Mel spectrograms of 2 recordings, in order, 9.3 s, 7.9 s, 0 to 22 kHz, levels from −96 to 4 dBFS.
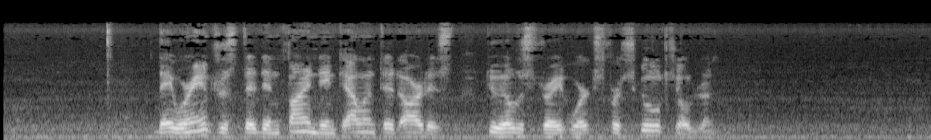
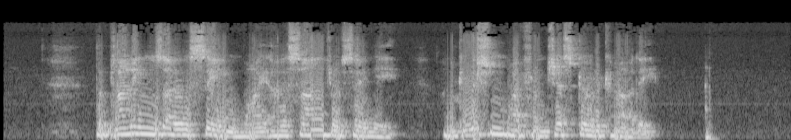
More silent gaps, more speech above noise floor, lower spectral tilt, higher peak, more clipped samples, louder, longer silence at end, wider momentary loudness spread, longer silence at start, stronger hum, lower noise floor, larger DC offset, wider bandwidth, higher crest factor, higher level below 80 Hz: neither; second, 27 dB vs 34 dB; about the same, -4 dB/octave vs -4.5 dB/octave; about the same, 0 dBFS vs 0 dBFS; neither; second, -17 LUFS vs -12 LUFS; second, 0.2 s vs 0.75 s; second, 11 LU vs 16 LU; second, 0.1 s vs 0.5 s; neither; about the same, -43 dBFS vs -46 dBFS; neither; about the same, 11.5 kHz vs 11.5 kHz; about the same, 18 dB vs 14 dB; second, -44 dBFS vs -32 dBFS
